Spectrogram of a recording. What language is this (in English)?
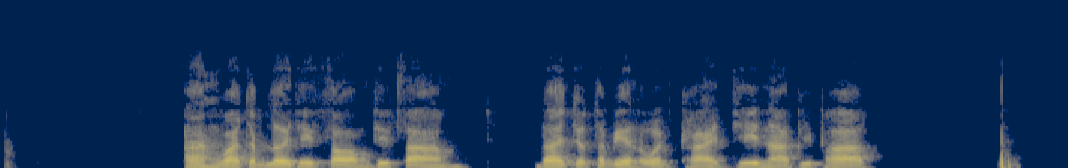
Thai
